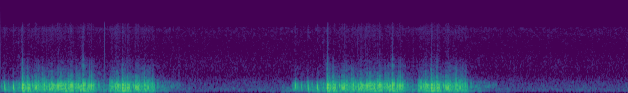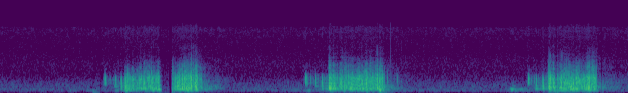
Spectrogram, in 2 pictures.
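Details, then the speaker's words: Fine crackles from lung fluid: low bubbling, popping sounds with each breath, with a very short expiratory phase and short inspiration, in contrast to the rougher previous sounds; fine crackles. "these are fine crackles they're they're lower you could really hear that bubbling sound where the other ones were kind of rough"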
